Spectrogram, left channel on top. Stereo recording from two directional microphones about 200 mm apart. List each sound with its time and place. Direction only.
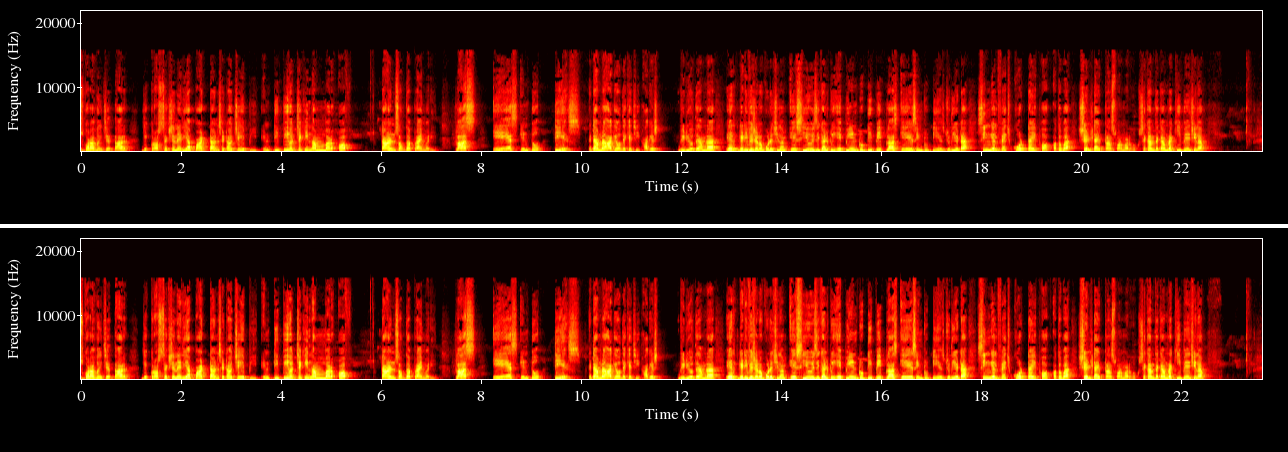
0.0 s speech: 40° right (ahead or behind)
